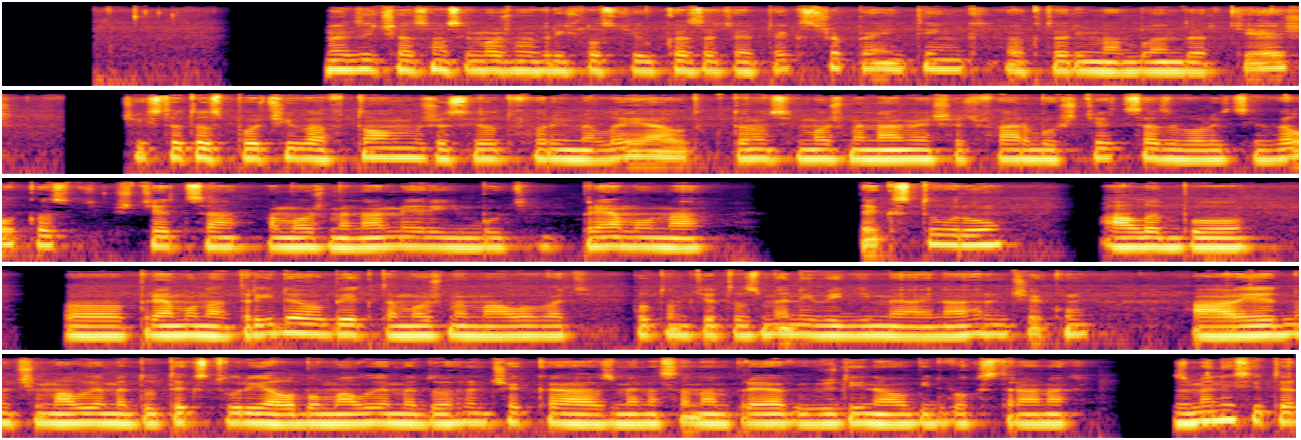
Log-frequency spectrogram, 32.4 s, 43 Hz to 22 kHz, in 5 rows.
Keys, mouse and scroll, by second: 1.1 click, 2.7 scroll up 6, 3.3-7.6 middle drag, 7.6 click, 13.3-21.2 drag, 23.7-27.3 drag, 27.3 ctrl+z, 27.7 ctrl+z, 29.3-32.4 middle drag.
